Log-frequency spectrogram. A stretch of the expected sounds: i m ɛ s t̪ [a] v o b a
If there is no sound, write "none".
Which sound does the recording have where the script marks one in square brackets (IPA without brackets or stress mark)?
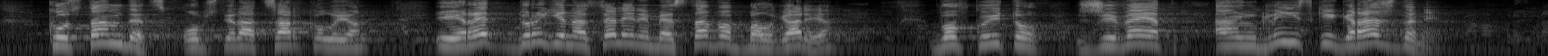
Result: a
